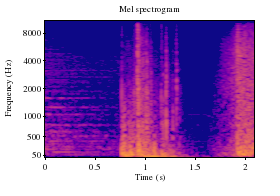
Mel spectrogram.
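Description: Trailer sound effect: a sudden heavy impact hit with a few quick follow-up strikes, about three-quarters of a second in, dying away quickly. Near the end a swelling rush rises into loud music.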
